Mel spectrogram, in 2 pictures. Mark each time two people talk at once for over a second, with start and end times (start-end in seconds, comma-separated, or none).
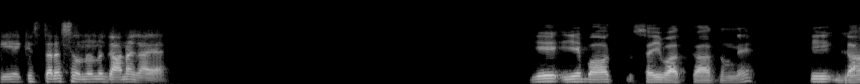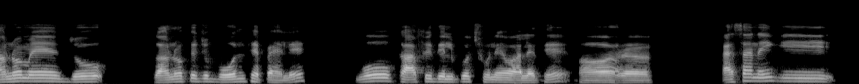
none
